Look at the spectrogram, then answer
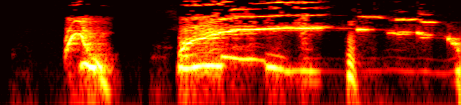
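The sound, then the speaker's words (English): An imitated bull elk challenge scream, made by a hunter to call in a bull elk, loud: a short squeal, then a long rising, whistling shriek that breaks into a few raspy grunting chuckles at the end. “Oh, yeah, but hit with the scream, the challenge.”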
